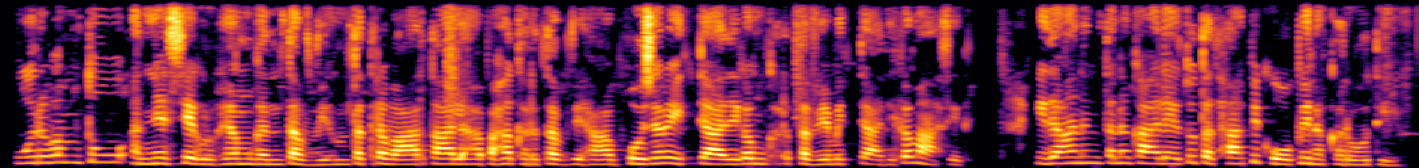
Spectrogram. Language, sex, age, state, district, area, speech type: Sanskrit, female, 18-30, Maharashtra, Sindhudurg, rural, spontaneous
